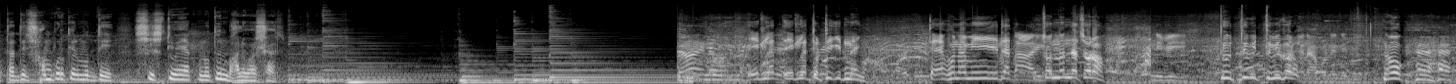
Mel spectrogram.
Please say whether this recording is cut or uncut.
uncut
